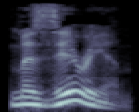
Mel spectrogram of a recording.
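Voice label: "mezereum", British English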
